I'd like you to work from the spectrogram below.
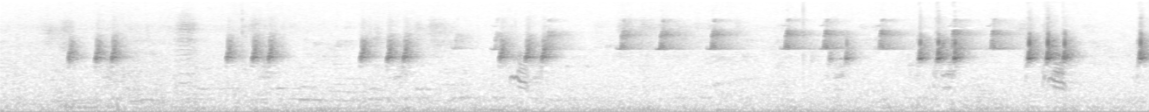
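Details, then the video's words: Female quail calling: a run of short, buzzy notes at a high pitch, repeated in quick, uneven bursts about once a second, with a few sharp downward-sweeping chirps mixed in. "Female Batair Ki Awaz| Maadi Batair Ki lambi Awazay|Female Quail Calling"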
